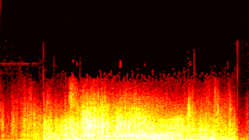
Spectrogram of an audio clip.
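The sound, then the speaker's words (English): Heavy gunfire from a big gun during a battle: a loud, sustained rumbling roar that swells after a quieter start and eases slightly at the end, without distinct separate shots. “One of the guns is still firing, and a squad of men with Harker try to get close enough to machine gun the operators.”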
